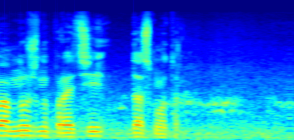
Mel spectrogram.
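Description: A man speaks calmly and firmly close by.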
